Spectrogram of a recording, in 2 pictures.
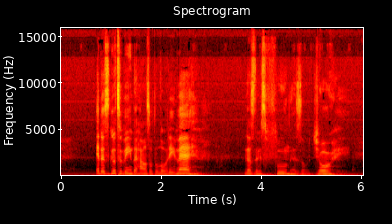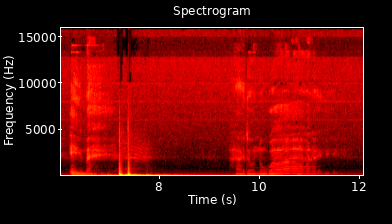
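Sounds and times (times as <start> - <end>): heavy low thumps: 7.0 - 8.9
low boom: 7.1 - 8.7.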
